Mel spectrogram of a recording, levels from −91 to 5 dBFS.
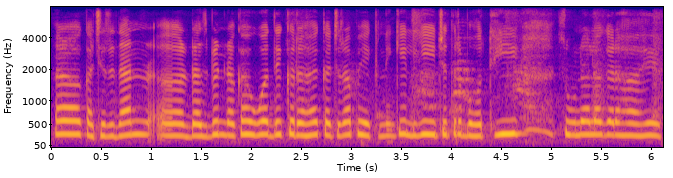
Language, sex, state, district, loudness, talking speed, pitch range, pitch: Hindi, female, Chhattisgarh, Bastar, -16 LUFS, 195 wpm, 255-280 Hz, 275 Hz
